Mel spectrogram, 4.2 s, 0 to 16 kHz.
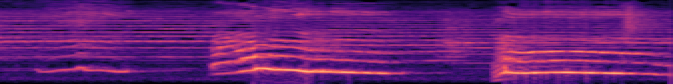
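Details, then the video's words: Gilmour, a 9-month-old Scottish Terrier, howls along to bagpipe music: a brief low start, then two long sustained howls rising and gently falling, each about a second or more, with steady droning pipes underneath. "Gilmour the Scottish Terrier howling to Scottish Bagpipers"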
